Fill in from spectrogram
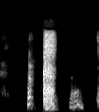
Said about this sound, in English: Well, just sneezed in the middle of talking, so that's fantastic.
